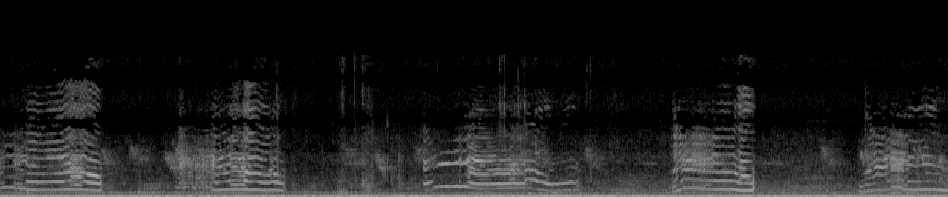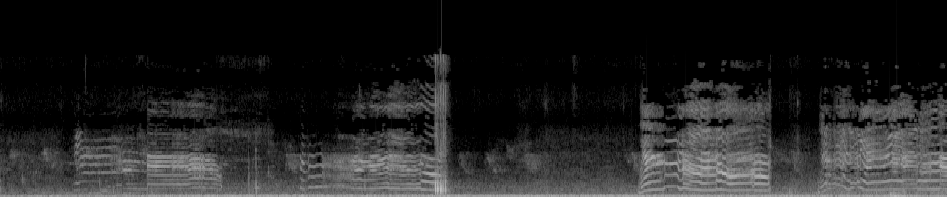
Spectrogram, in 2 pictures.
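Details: Hungry stray mother cat and kitten in Istanbul calling loudly; a string of about a dozen rising-and-falling meows, some high and thin, spaced every second or two over constant low traffic hum.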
